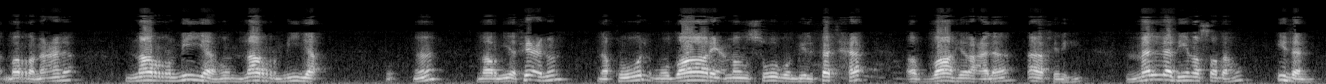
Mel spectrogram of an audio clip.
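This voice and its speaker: A man's voice: a little high, slightly rough, poor audio. A man giving a classroom grammar lesson, often asking students rhetorical questions. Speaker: Arabic grammar teacher.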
